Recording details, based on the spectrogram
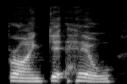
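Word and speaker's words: Gil: I'm seeing some people in the comments section saying about how Brian Hill. I think it's Brian Hill, isn't it? Even though it's spelt with a G.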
